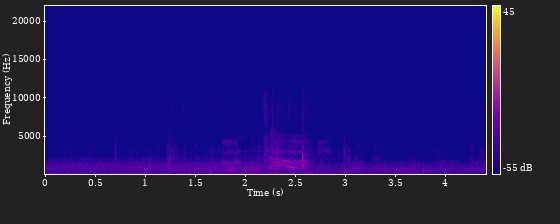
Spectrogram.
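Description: A dog running over snow with a few light knocks and footfalls, and about two seconds in a short, loud cry that falls in pitch.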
